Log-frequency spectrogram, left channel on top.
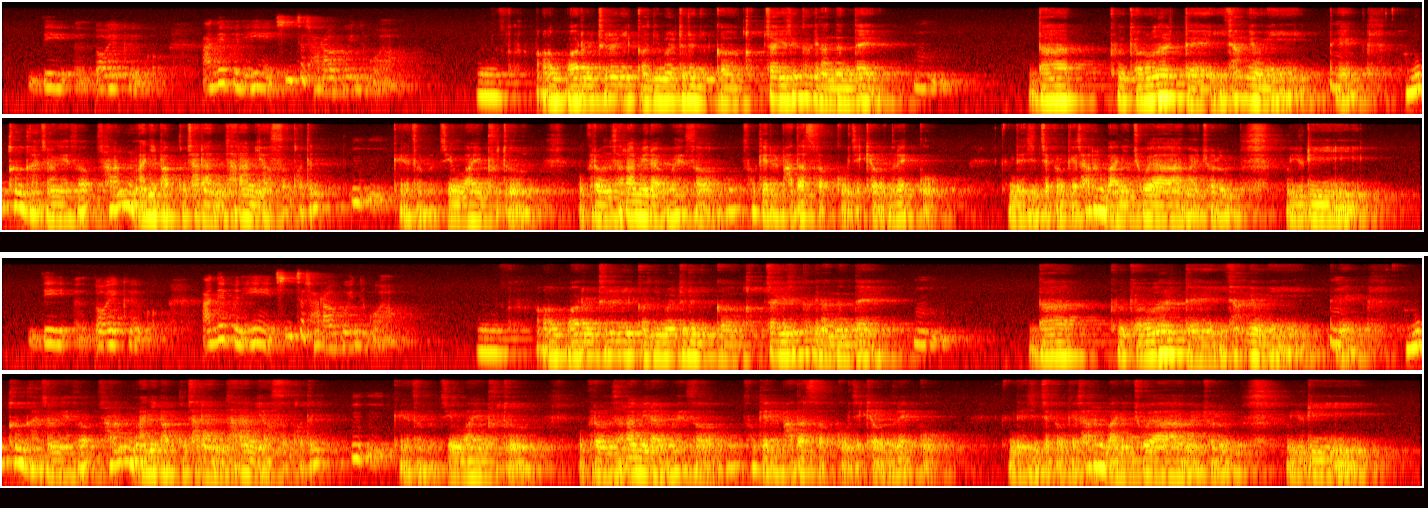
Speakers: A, on the right (about 35°); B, on the left (about 60°).
A: 네 너의 그 뭐, 아내분이 진짜 잘하고 있는 거야.
B: 음, 아, 말을 들으니까, 네 말 들으니까 갑자기 생각이 났는데,
A: 응
B: 나 그 결혼할 때 이상형이
A: 응
B: 되게 화목한 가정에서 사랑 많이 받고 자란 사람이었었거든.
A: 응 응 응
B: 그래서 뭐 지금 와이프도 뭐 그런 사람이라고 해서 소개를 받았었고, 이제 결혼을 했고. 근데 진짜 그렇게 사랑 많이 줘야 말처럼 뭐 유리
